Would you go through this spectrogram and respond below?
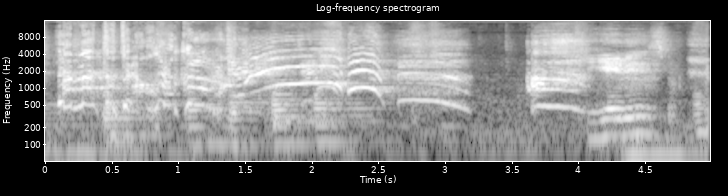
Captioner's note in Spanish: Grito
